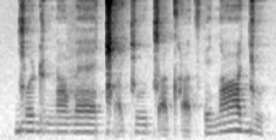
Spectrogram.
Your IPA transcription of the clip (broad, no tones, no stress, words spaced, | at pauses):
ɡjoːɖøŋɑːvæː ɡ͡ǁɑ̰cuː cɑ̰t̪ʰɑ̰t͡sʼenɑː ɟu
